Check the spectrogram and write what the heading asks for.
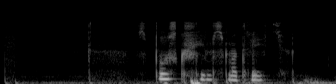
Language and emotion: Russian, neutral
